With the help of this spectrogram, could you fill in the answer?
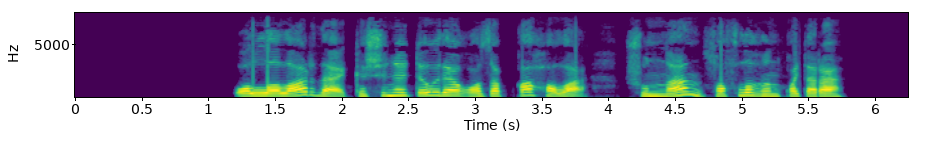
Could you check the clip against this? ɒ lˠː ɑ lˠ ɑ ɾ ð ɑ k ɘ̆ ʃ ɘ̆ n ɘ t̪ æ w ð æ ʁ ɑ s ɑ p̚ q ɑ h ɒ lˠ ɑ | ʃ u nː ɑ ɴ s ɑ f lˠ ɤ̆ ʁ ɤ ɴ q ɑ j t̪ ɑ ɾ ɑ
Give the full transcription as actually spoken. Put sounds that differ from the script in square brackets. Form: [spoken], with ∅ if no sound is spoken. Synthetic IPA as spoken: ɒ lˠː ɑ lˠ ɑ ɾ ð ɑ k ɘ̆ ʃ ɘ̆ n ɘ t̪ æ w ð æ ʁ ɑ [z] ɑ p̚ q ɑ h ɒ lˠ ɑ | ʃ u nː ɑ [n] s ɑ f lˠ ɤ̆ ʁ ɤ ɴ q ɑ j t̪ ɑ ɾ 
